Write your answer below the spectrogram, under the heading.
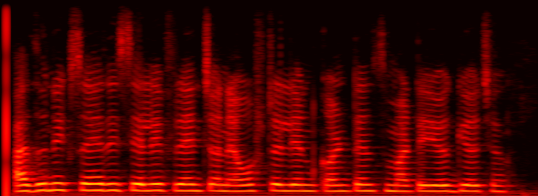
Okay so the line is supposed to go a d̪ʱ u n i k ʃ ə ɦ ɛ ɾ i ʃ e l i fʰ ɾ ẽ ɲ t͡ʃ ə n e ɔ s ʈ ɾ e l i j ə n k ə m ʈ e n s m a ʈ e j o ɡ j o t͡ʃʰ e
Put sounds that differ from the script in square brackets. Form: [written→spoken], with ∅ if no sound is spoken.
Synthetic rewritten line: a d̪ʱ u n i k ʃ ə ɦ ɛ ɾ i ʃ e l i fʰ ɾ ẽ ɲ t͡ʃ ə n e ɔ s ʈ ɾ e l i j ə n k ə [m→ɳ] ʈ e n s m a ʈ e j o ɡ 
